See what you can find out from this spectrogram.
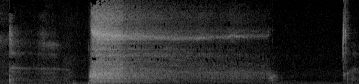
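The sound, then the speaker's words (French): A woman takes a long, deep breath to calm down. It starts with a sudden loud rush of air and eases off slowly over several seconds, ending with a brief faint click. “je vais arrêter là, je vais me poser, respirer. Ça parce que je respire pas en fait.”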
